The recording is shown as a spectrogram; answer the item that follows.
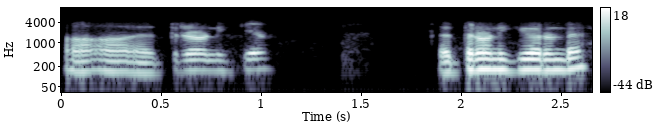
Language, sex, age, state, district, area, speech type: Malayalam, male, 18-30, Kerala, Kozhikode, urban, conversation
